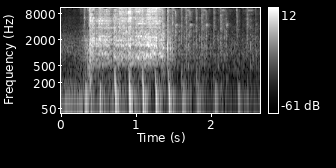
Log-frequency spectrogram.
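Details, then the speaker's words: 1940 Briggs & Stratton Model A engine, first run in many years, fuel squirted down the spark plug hole: a quick run of sharp firing pops, about five a second, fading within two seconds. Fuel starvation from blocked carburetor inlet pipe. "I don't think we're getting any fuel into that carburetor."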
